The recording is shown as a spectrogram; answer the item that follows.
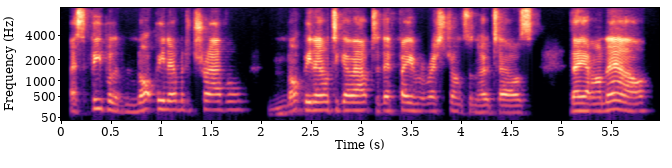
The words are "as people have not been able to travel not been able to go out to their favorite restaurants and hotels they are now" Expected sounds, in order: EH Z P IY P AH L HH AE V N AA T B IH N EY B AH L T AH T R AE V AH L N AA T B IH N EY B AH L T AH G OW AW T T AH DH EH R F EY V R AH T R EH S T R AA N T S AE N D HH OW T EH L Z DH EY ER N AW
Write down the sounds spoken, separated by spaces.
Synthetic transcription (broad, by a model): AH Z P IY P AH L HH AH V N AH T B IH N EY B L T AH T R AE V AH L N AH T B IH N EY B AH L T AH G OW AW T T AH DH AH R F EY V R AH T R EH S T R AA N T S N HH OW T EH L Z DH EY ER N AW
